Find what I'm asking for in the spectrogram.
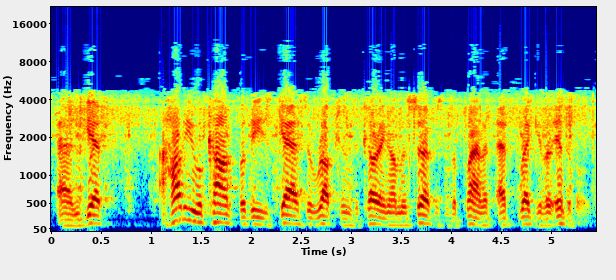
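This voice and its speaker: A man playing an earnest, courteous radio commentator reporting live in a 1930s drama, formal and deliberate with small hesitations. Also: mid-range voice, natural voice. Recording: tinny, noisy old radio broadcast.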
